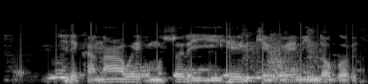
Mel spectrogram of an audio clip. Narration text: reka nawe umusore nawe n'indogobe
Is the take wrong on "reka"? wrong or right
right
